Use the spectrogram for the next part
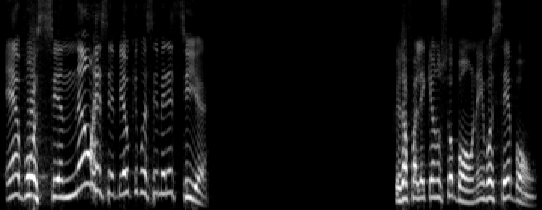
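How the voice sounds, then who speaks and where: A Brazilian pastor preaching in a church, his voice pitched high with a rough, gravelly grain. He speaks in an animated way, acting out small scenes and calling on the congregation to repeat his words. The sound is dry and close, with little room echo. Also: moderate pace, pauses often. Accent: Brazilian Portuguese. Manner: calls on the congregation to repeat phrases. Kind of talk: sermon.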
